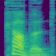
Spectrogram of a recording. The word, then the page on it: cupboard: anglais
